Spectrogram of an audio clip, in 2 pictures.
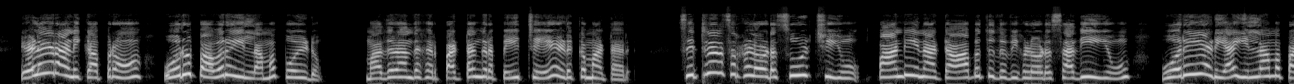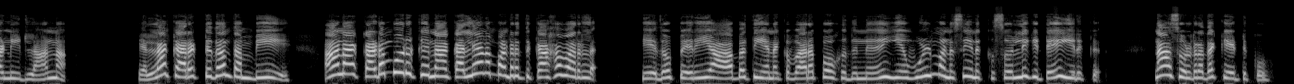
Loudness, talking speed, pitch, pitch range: -16 LUFS, 100 wpm, 330 Hz, 295-375 Hz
